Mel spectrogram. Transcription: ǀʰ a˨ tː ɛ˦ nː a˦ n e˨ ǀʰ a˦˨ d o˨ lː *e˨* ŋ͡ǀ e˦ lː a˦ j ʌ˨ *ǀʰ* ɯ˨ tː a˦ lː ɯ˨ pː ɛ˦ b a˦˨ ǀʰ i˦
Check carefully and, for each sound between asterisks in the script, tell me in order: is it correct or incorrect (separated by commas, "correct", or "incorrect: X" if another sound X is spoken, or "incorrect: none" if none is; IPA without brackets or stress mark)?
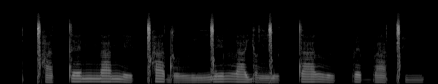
incorrect: i˨, incorrect: ŋ͡ǀ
